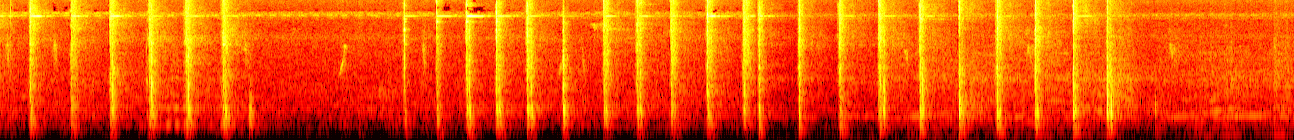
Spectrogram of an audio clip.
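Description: Hammer driving a nail into a wooden board, steady strikes about two a second. The hammering stops briefly about three seconds in, resumes, and ends shortly before the close.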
